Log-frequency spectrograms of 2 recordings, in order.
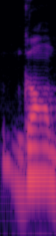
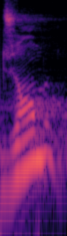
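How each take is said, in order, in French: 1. Le mot commence par un son g dur. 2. Le mot commence par un son zh doux. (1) "quand vous dites donc, ben, gambe" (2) "au lieu de jambe"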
